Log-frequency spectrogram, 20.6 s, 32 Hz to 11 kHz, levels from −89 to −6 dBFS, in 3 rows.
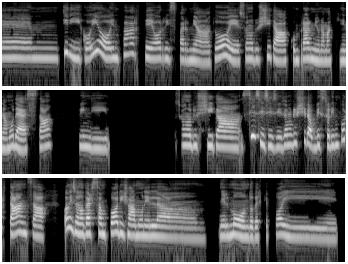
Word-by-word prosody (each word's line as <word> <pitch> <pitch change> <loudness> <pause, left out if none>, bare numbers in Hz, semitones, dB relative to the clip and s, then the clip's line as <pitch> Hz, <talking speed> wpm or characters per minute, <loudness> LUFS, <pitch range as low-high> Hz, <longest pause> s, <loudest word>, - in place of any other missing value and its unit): Ehm, 225 -1 -4
ti 335 - 0
dico, 220 -5 -3
io 290 -7 +1
in 225 -2 -3
parte 285 -4 -3
ho 215 +1 -1
risparmiato 200 +1 -3
e 190 -6 0
sono 215 +3 -5
riuscita 205 -1 0
a 185 0 -1
comprarmi 205 +2 -1
una 185 -1 -3
macchinina 185 0 -4
modesta, 210 +3 +1 0.5
quindi 190 -4 -4 1.4
sono 240 0 -1
riuscita 215 -3 +2
sì, 220 - -1
sì, 250 - 0
sì, 225 -1 -1
sì, 205 +1 -4
sono 235 +3 -1
riuscita, 275 0 +3
ho 220 - +3
visto 225 +2 -1
l'importanza. 230 - +3 0.3
Poi 330 - +4
mi - - +1
sono 235 -4 +3
persa 230 0 +4
un 225 -1 +1
po' 245 +2 +5
diciamo 205 -4 +2
nel 180 -4 -1 0.3
nel 200 0 -1
mondo, 195 -4 +3
perché 180 +1 -7
poi, 175 -6 -4
215 Hz, 115 wpm, -26 LUFS, 190-230 Hz, 1.4 s, po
